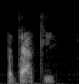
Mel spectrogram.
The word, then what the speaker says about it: Pataky: Oh, Pataky, there's no S in there. Pataky. That's how you pronounce it, right?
